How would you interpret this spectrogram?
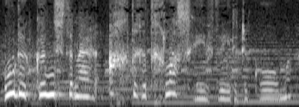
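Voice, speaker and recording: A woman's voice: on the high side, lively intonation, moderate pace, lightly acted. Woman as a formal news reader over music. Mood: formal, intrigued. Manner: formal reading. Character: female newspaper report reader, formal. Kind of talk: scripted news report in radio drama.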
